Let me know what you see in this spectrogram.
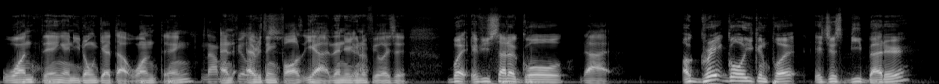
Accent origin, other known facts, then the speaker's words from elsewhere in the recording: Toronto, Ontario, Canada; Yeah, I don't like cities. And plus, we're from Toronto.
